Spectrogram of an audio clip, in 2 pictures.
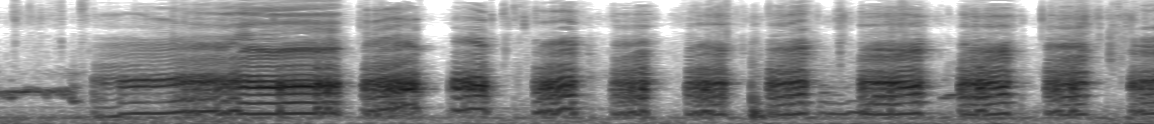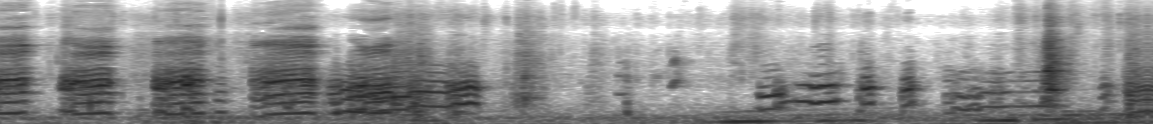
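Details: Backyard hens clucking while eating, a steady string of short, hoarse, mid-pitched clucks repeated more than twice a second, softer clucking and a low hum toward the end.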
